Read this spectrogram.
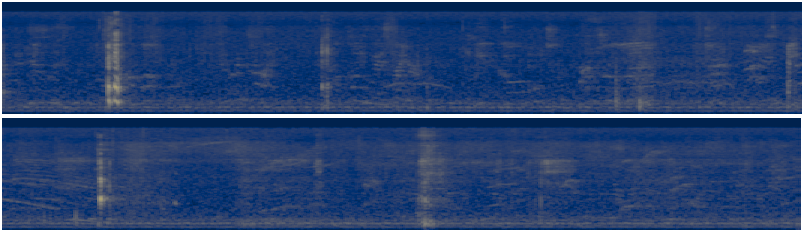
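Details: Hiccups: brief, sharp, irregularly spaced gulping catches, about six in sixteen seconds, in a quiet room.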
